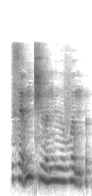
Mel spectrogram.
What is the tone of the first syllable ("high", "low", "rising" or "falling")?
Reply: rising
